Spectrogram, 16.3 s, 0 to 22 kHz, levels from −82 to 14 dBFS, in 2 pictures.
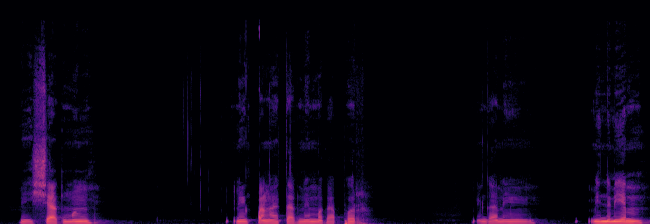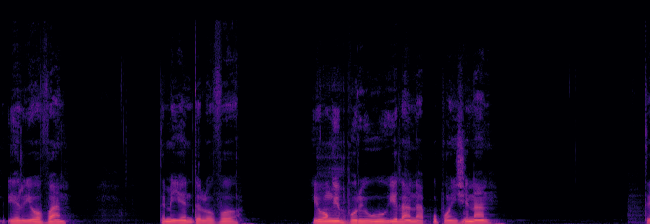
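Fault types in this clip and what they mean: corrupt frame decoded: damaged bits in the compressed stream were decoded as if valid, so misread gains and codes put energy where the speech had none. At 3.24 s, just before "atak mi", a loud error across a few frames peaks near -5 dBFS. At 13.91 to 13.95 s a quieter error fills about one frame. A spectrogram shows each as a brief vertical smear of misplaced energy, and the waveform shows a short spike.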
